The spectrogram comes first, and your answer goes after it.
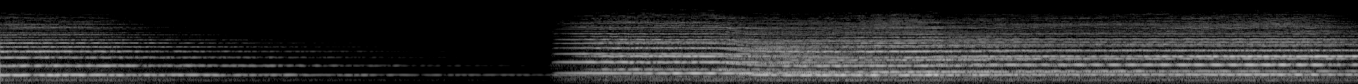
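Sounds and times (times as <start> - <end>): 
lead cello: 0.0 - 2.3, 5.6 - 13.5.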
